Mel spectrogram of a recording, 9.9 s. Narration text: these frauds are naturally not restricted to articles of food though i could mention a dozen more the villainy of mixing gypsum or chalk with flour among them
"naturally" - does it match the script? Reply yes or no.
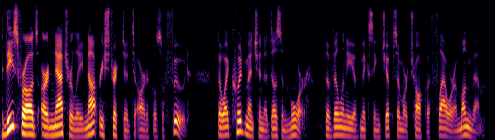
yes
